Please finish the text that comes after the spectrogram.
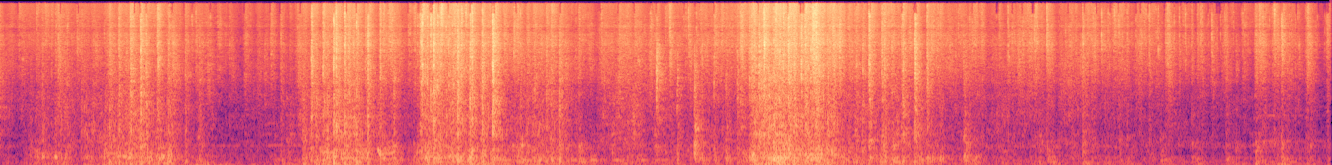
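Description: Tumbler pigeons coo softly in a loft, several birds overlapping in low rolling calls with occasional wing flutters and rustling, steady and close throughout.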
